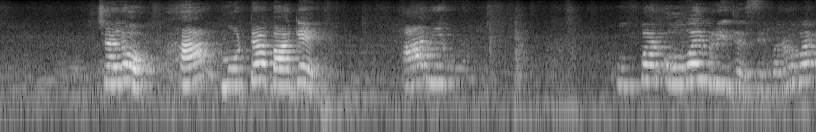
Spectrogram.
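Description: A woman speaks loudly and animatedly close by.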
